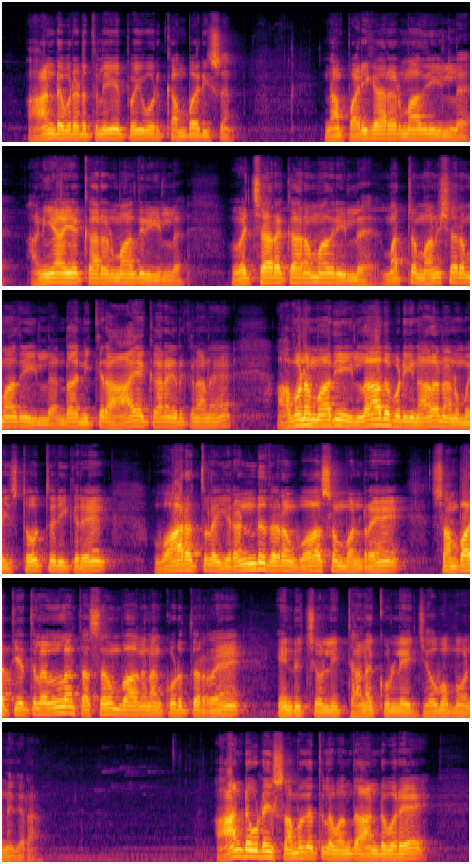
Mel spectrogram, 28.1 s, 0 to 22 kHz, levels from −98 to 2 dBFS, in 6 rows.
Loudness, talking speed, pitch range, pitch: -15 LUFS, 100 wpm, 110-135 Hz, 125 Hz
